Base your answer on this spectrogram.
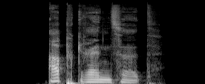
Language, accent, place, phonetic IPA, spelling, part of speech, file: German, Germany, Berlin, [ˈapˌɡʁɛnt͡sət], abgrenzet, verb, De-abgrenzet.ogg
- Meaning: second-person plural dependent subjunctive I of abgrenzen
